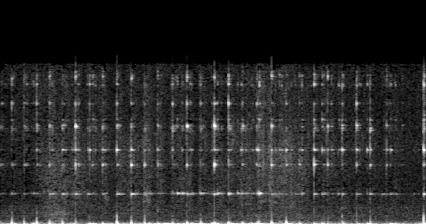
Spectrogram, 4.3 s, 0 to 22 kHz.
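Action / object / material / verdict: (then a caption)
tap / glass bottle / glass / none. Fingertips in a knitted fingerless glove tap rapidly and unevenly on an empty, hollow, clear glass Coca Cola bottle with a red label, held upright. The quiet taps land as short, dull low thuds that die away almost at once, with a faint glassy tone near 3 kHz and bright high glints above it.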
